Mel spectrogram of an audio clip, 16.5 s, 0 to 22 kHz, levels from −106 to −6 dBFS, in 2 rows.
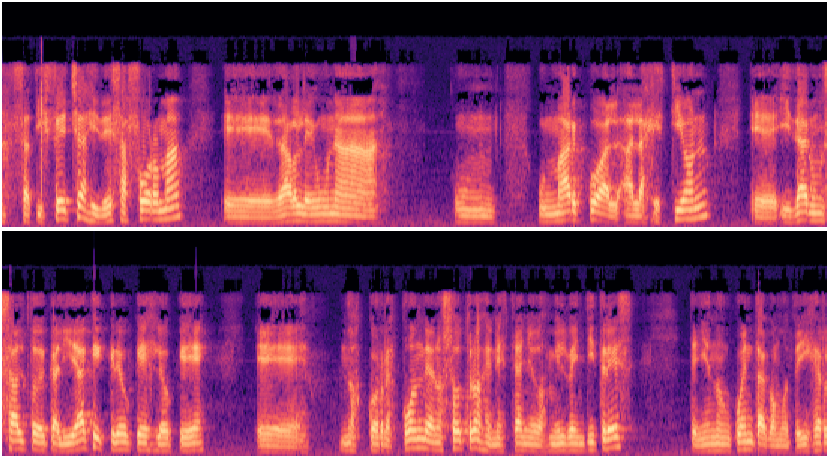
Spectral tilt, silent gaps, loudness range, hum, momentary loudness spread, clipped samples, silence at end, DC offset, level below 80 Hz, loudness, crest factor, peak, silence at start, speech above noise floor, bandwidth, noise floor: -4 dB/octave; none; 3 LU; none; 9 LU; under 0.1%; 0 s; under 0.1%; -58 dBFS; -17 LUFS; 18 dB; 0 dBFS; 0 s; 37 dB; 10 kHz; -55 dBFS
